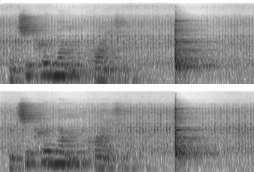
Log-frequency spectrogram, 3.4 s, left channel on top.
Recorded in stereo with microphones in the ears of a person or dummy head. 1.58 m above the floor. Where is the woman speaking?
20° right (ahead or behind), 1.5 m.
